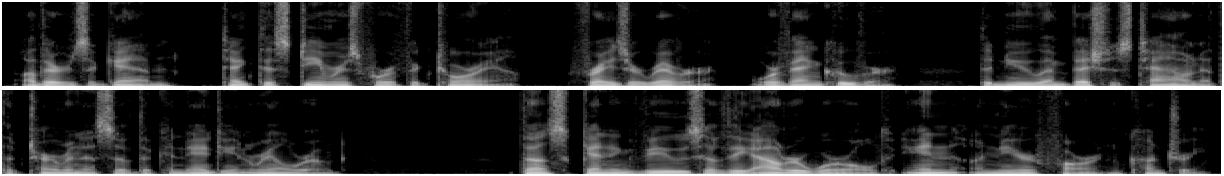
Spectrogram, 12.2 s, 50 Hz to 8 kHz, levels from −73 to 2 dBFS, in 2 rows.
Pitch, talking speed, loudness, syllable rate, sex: 85 Hz, 165 wpm, -21 LUFS, 5.3 syllables/s, male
